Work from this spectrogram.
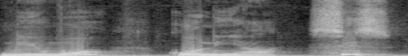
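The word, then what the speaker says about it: pneumoconiosis: क्या नाम है? न्यूमोकोनियासिस रोग हो जाता है। इसमें पी साइलेंट है।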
